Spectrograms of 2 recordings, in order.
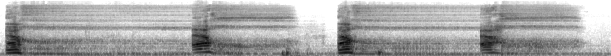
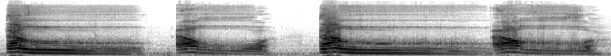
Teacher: Now, but where do they come from? They come from the top part of the throat, right? Where the root of the tongue raises against the uvula and produce the sound.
